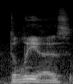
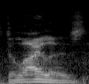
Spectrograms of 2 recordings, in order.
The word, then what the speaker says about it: Delia's: Is you have a lot of Spanish influence and other, Delia's is the how you pronounce it, but we get Delia's, Delilah's, Delia's.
